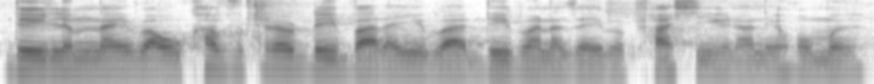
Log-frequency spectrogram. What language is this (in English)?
Bodo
